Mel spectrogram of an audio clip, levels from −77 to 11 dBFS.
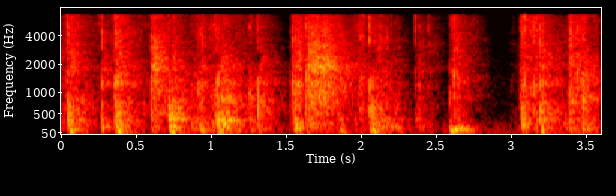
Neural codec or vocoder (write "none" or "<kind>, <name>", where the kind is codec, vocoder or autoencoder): none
